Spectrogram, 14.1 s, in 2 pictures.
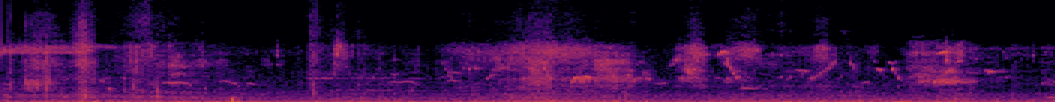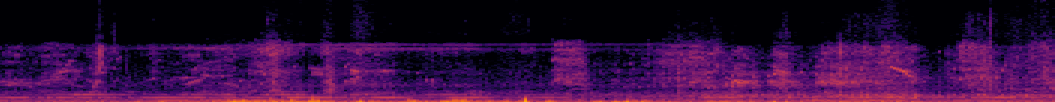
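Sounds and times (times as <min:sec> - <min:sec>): low steady hum: 0:00.0 - 0:14.0
outdoor background noise: 0:00.0 - 0:14.0
small birds chirping: 0:00.0 - 0:14.0.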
